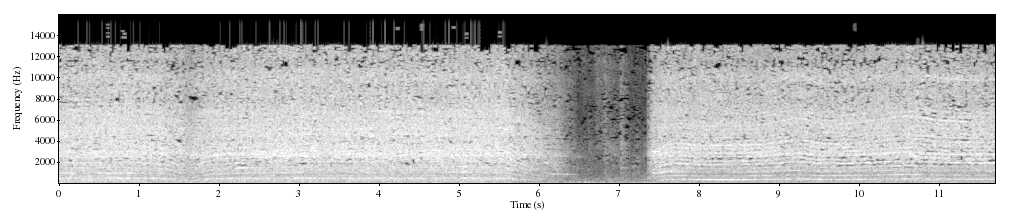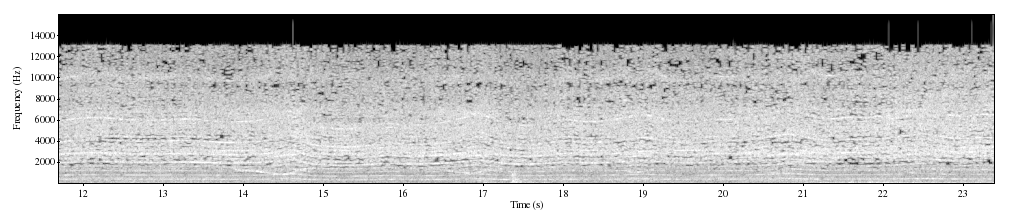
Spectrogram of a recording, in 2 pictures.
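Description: Handheld electric drill-type honing machine working inside a motorcycle engine cylinder bore, with a loud steady motor whine whose pitch wavers as it loads up. It stops about six seconds in and starts again a second and a half later.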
